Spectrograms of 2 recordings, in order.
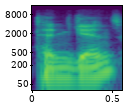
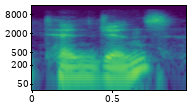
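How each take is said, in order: First: "tangens" with a hard g, as in "get"; hard-g pronunciation. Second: "tangens" with a soft g, like "jens"; soft-g pronunciation. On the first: Teacher unsure of a Latin word, "tangens" with a hard g. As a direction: say "tangens" as TEN-ghens. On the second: Teacher trying out a Latin word, "tangens" with a soft g. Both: Shown as a demonstration. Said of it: "no idea how to pronounce that".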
